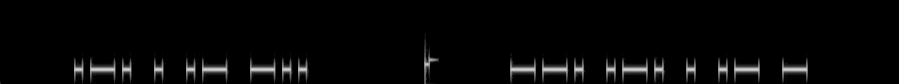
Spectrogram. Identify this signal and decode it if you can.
Morse code, heard as a keyed tone, about 15 wpm, 700 Hz. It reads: READ GREAT
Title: Sentences from Top 200 Words - New Word Drill - 15wpm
